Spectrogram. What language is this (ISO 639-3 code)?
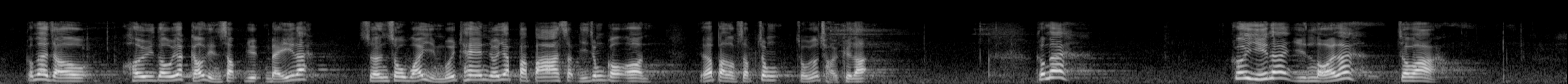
yue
